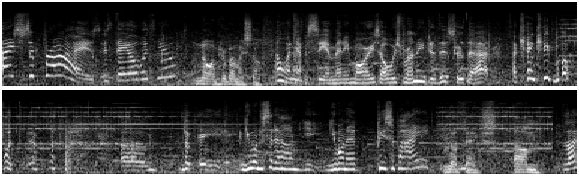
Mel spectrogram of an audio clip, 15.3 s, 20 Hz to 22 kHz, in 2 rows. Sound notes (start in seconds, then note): 7.3 telephone ringing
